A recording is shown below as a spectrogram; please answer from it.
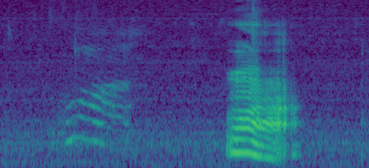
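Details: Ragdoll cat at home in the morning, repeatedly asking its owner to open a storeroom door. A quiet rising-falling meow is followed a second later by a much louder, harsher, insistent meow.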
